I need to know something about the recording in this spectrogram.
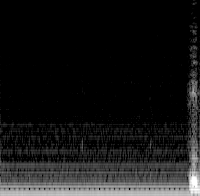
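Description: Steady low electrical hum in the recording, unchanging, with a man's voice starting right at the end.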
